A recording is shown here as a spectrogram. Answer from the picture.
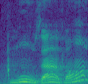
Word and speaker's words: nous avons: Nous avons une corde. Why we say z? Because if we have s et voyelle, je prononce z.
